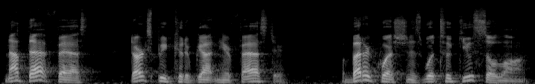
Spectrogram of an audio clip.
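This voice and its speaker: A stern male trainer acted by an audiobook narrator issues brisk orders to a team. The voice is husky and commanding, with emphatic swings in pitch. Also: big pitch swings, bright, forceful tone, heavily acted. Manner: brisk, giving clipped orders.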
